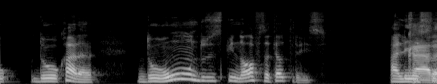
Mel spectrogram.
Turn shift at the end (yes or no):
no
